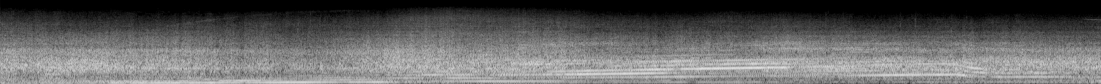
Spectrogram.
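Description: A sports car engine roars loudly as the car accelerates away, its pitch rising through the gears.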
